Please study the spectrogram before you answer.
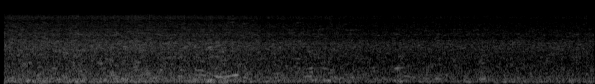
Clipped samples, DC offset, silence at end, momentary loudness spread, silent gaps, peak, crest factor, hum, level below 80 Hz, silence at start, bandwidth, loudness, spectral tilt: under 0.1%; under 0.1%; 0 s; 7 LU; none; -28 dBFS; 16 dB; none; -64 dBFS; 0.05 s; 11.5 kHz; -44 LUFS; -3.5 dB/octave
